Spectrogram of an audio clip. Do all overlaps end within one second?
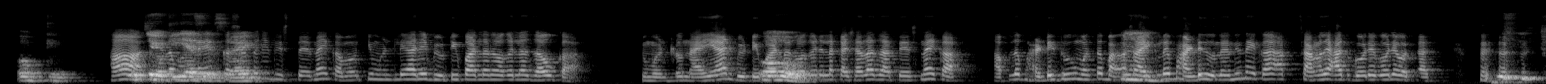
No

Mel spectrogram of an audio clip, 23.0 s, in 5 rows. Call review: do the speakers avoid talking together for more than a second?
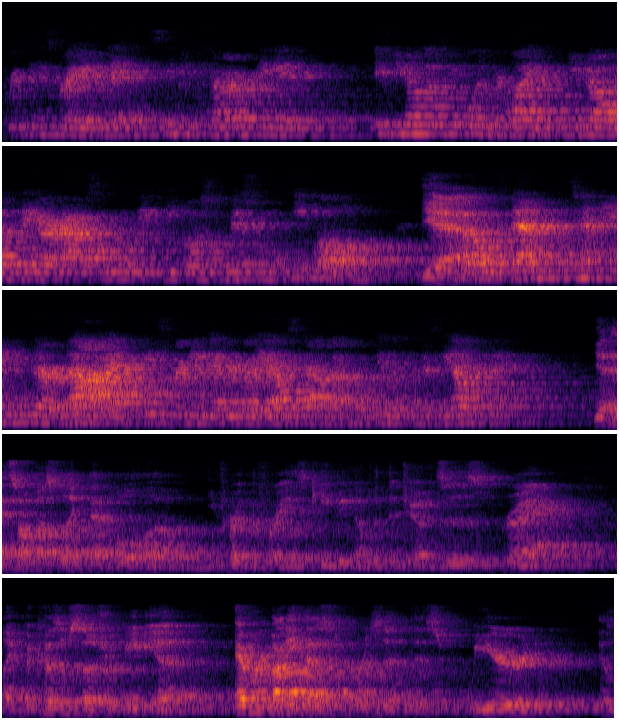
Yes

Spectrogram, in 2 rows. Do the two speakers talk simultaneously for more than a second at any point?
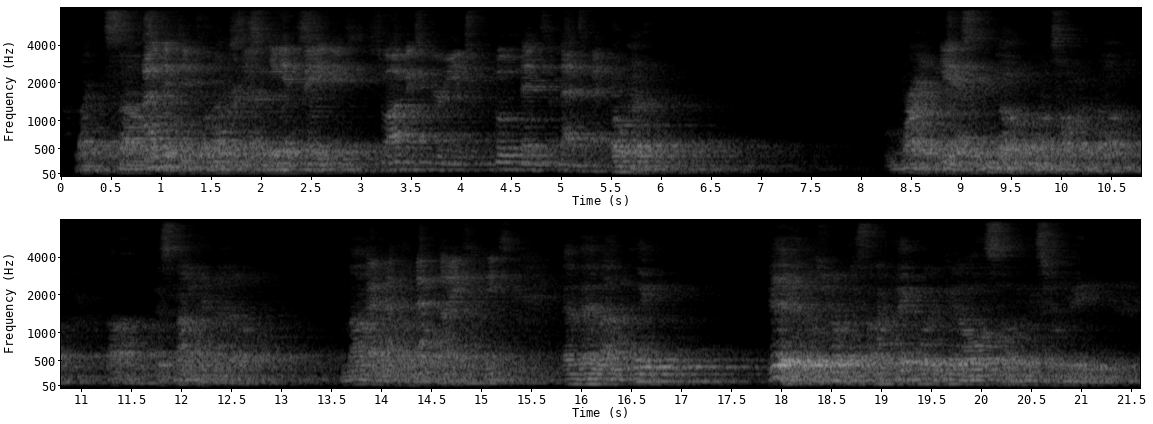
Yes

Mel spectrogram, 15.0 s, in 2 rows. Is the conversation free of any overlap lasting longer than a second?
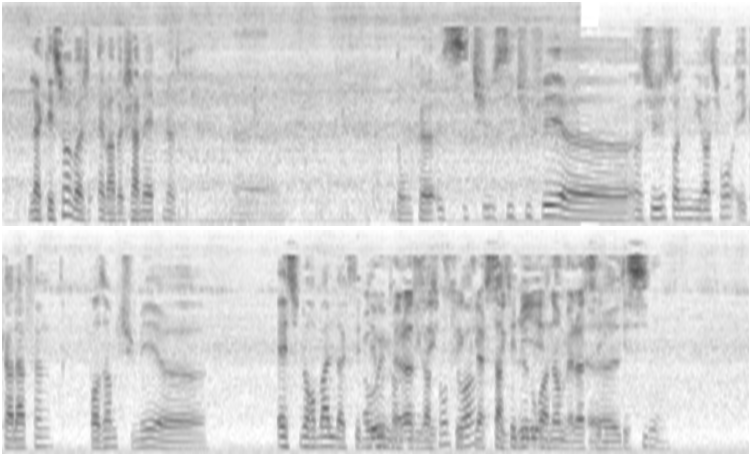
No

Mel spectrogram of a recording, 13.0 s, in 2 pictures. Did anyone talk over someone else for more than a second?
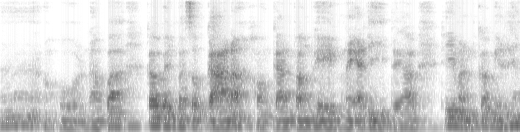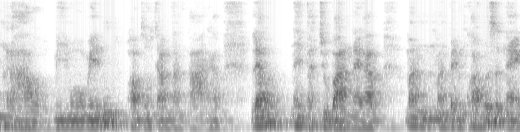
No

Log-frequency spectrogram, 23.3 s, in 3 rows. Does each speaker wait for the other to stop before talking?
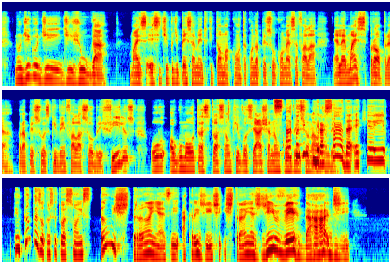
No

